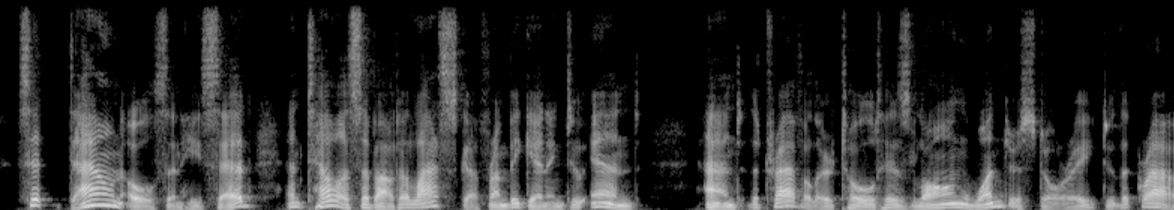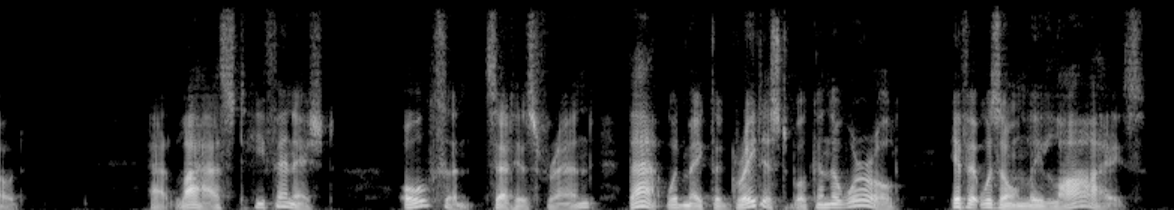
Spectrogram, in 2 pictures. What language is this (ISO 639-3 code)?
eng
